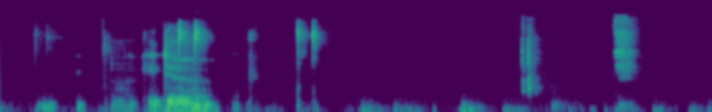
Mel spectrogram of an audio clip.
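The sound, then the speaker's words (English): Computer mouse clicks while opening a link in a new tab: a few sharp, quiet clicks scattered among soft talk. “Go ahead and right click on Orla Talion and open link in new tab, and that should give you her character sheet.”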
